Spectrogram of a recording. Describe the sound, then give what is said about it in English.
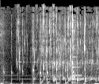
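White Orvieto wine glugs and splashes into a glass in Italy in a quick series of liquid bursts, with faint ringing tones as the glass fills, clear with no talking. “And this is a wonderful Orvieto that we're pouring here”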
